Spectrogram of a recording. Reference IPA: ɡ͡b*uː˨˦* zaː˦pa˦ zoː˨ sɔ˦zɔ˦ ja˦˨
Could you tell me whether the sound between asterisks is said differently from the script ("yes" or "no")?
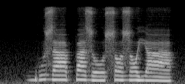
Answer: yes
